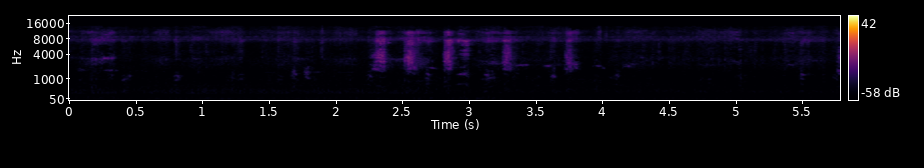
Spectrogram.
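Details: Little egret chick begging its mother for food: harsh, buzzy broadband rasps in quick irregular bursts, strongest and densest in the middle, over a faint steady hiss.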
